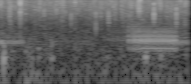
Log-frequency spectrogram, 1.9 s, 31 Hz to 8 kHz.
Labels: {"label": "biophony, croak", "recorder": "SoundTrap 500"}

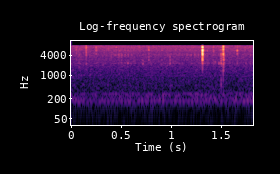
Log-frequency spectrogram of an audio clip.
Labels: {"label": "anthrophony, boat engine", "recorder": "HydroMoth"}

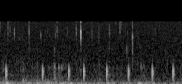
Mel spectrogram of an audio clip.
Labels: {"label": "biophony, knock croak", "recorder": "SoundTrap 300"}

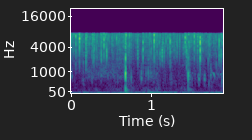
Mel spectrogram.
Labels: {"label": "biophony", "recorder": "SoundTrap 300"}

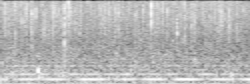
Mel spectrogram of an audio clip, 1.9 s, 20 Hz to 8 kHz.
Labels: {"label": "biophony, midshipman", "recorder": "SoundTrap 500"}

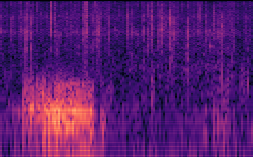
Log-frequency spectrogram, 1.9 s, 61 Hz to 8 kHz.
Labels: {"label": "biophony, growl", "recorder": "SoundTrap 600 or HydroMoth"}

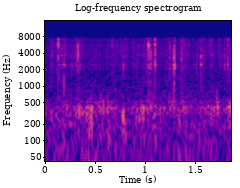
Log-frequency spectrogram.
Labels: {"label": "ambient", "recorder": "HydroMoth"}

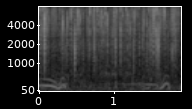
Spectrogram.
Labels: {"label": "biophony, cascading saw", "recorder": "SoundTrap 600 or HydroMoth"}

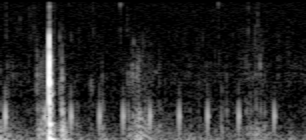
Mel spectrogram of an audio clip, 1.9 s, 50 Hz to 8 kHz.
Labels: {"label": "biophony, knock croak", "recorder": "SoundTrap 300"}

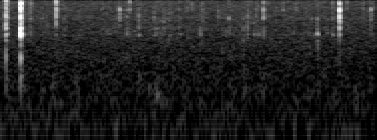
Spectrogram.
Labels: {"label": "ambient", "recorder": "HydroMoth"}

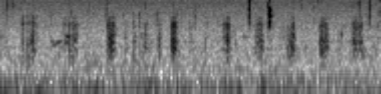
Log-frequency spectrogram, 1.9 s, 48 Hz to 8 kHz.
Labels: {"label": "biophony, grazing", "recorder": "SoundTrap 300"}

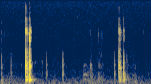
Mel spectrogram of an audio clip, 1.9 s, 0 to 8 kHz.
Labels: {"label": "biophony, knock croak", "recorder": "SoundTrap 300"}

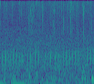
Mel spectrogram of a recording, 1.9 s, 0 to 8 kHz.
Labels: {"label": "biophony, rattle", "recorder": "SoundTrap 500"}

